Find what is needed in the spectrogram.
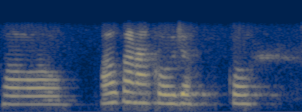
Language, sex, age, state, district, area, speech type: Odia, female, 30-45, Odisha, Sambalpur, rural, conversation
